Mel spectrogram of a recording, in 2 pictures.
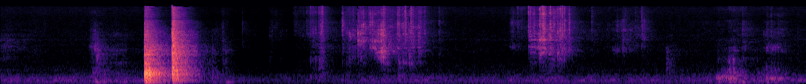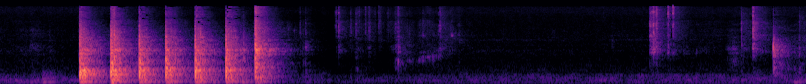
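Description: Two eggs cracked against the rim of a mixing bowl and broken open: one sharp knock about a second in, faint shell crackles, then a quick run of about eight knocks, some six a second, a little past halfway.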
